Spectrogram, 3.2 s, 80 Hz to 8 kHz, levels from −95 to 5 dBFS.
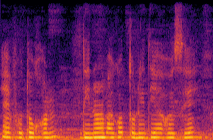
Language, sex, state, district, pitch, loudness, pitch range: Assamese, female, Assam, Sonitpur, 255 Hz, -14 LUFS, 250-260 Hz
